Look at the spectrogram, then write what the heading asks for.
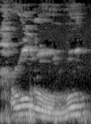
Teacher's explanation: حا کا مخرج کا خیال رکھیں، را کو پر پڑھیں کیونکہ اس کے اوپر پیش آ گیا ہے، اور میم کو باریک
